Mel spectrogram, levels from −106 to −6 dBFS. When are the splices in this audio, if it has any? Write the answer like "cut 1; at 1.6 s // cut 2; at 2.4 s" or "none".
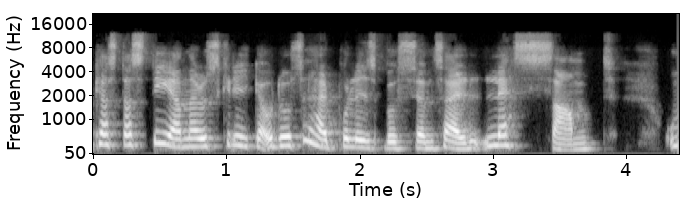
cut 1; at 1.6 s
